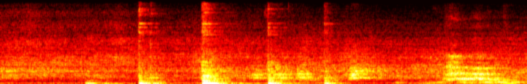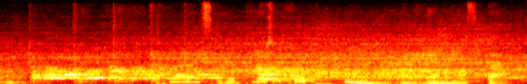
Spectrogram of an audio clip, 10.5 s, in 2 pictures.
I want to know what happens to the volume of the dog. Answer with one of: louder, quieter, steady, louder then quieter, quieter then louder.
louder then quieter.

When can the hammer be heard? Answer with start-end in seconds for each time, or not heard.
0.8-3.4, 5.5-7.2.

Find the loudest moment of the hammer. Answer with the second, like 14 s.
2 s.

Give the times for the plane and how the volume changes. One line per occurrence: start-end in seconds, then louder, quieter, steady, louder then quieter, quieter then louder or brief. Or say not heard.
0.0-10.4 louder.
